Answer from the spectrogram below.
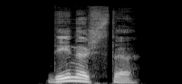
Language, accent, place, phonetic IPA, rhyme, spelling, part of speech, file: German, Germany, Berlin, [ˈdɛːnɪʃstə], -ɛːnɪʃstə, dänischste, adjective, De-dänischste.ogg
- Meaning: inflection of dänisch: 1. strong/mixed nominative/accusative feminine singular superlative degree 2. strong nominative/accusative plural superlative degree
